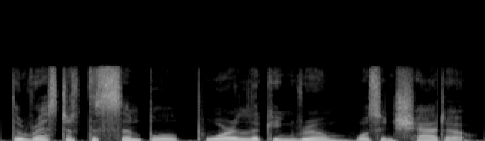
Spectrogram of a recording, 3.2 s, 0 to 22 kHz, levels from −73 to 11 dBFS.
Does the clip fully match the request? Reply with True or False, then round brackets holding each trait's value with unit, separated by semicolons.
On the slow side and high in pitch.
False (205 wpm; 195 Hz)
